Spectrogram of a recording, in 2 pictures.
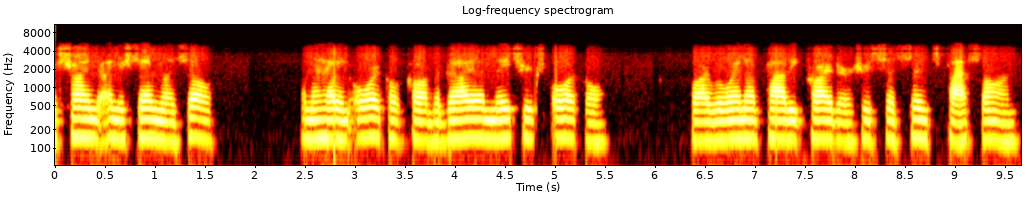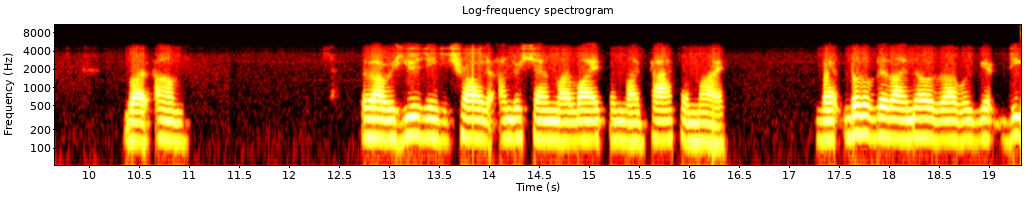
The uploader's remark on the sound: ACIM Daily Conference Call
